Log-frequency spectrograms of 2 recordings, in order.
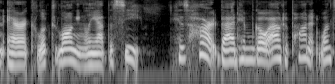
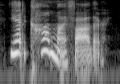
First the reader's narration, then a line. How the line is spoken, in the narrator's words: pleaded Leif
